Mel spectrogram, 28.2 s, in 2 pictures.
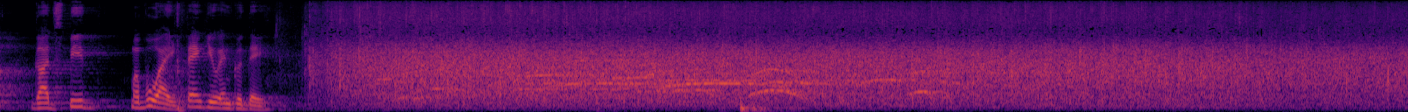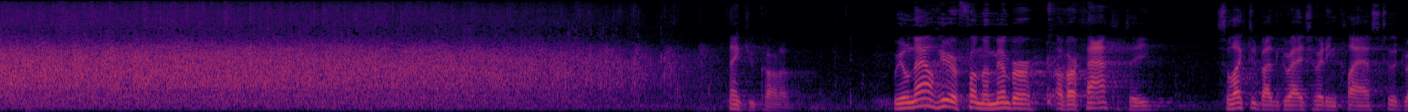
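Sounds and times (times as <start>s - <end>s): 
speech: 0.3s - 2.9s, 21.4s - 22.1s, 23.0s - 25.7s, 26.3s - 28.1s
crowd applause: 3.0s - 21.1s
faint cheers: 3.8s - 10.2s.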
